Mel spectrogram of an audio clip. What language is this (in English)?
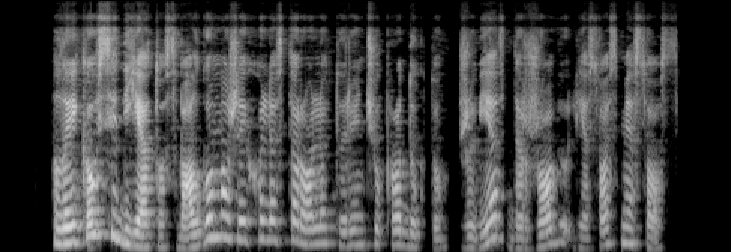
Lithuanian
